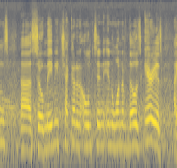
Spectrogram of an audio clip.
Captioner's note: speaks in foreign language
